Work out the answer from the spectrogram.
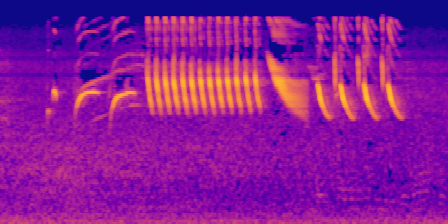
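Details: Hybrid European goldfinch mule performing stimulation song for training: soft rising whistles open into a fast, even series of sharp metallic notes, then a harsh downslurred burst and several clear descending whistled sweeps.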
